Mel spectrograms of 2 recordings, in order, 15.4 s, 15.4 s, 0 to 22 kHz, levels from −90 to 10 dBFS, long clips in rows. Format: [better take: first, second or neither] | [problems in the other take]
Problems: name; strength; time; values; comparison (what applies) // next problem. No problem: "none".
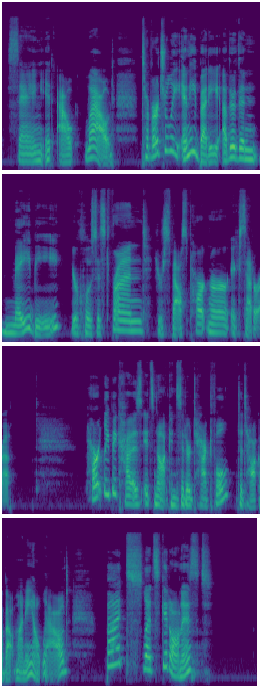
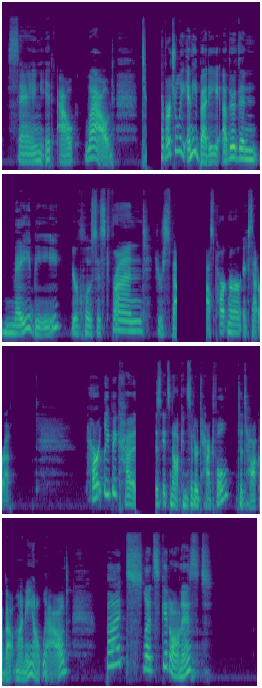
first | audio freezing; at 2 s, at 6.5 s and at 9.5 s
